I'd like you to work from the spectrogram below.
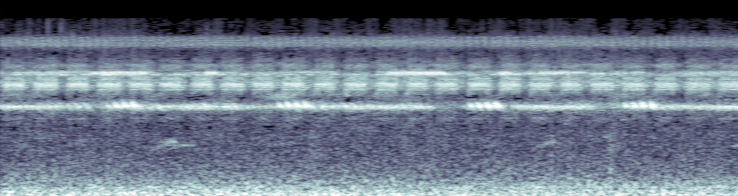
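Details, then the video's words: Several crickets chirp together in a steady high ringing chorus, pulsing evenly, with sharper chirp bursts standing out roughly every second and a faint low rumble beneath. "Relaxing Cricket Sounds"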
